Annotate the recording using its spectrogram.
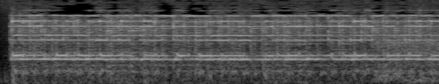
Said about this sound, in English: Your phone's ringing.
